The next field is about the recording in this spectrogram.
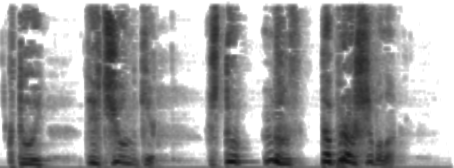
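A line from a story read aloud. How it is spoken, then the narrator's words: Whisper through split lips. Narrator (Russian): прошептал разбитыми губами один из магов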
